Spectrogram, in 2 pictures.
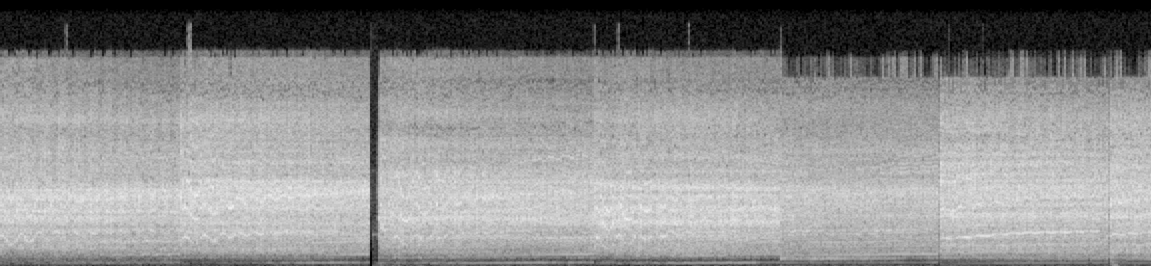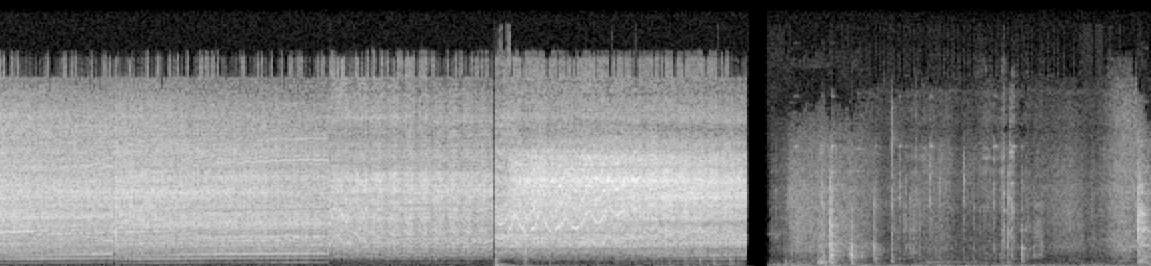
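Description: Cordless power driver backing screws out of a Redcat Machete RC car chassis, a steady rising-and-falling whine repeated in several short bursts close up, followed by a few seconds of clicks and handling of parts.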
